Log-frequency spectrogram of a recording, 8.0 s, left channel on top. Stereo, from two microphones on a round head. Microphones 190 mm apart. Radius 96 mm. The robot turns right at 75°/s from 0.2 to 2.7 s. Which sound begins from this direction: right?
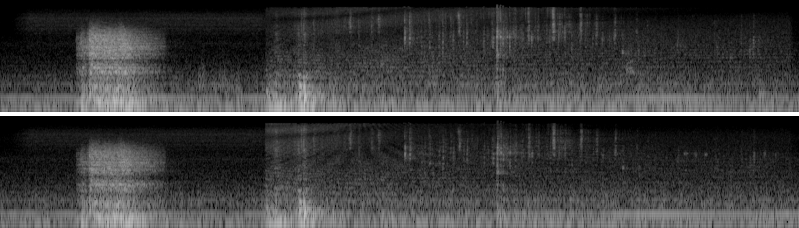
Running footsteps, at 2.6 s.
